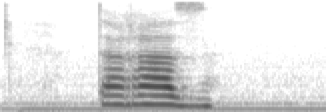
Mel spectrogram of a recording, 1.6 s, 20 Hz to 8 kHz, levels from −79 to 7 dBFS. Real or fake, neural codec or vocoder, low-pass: real; none; 7.2 kHz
